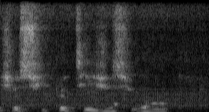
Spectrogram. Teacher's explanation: the S at the end of je suis is also silent.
